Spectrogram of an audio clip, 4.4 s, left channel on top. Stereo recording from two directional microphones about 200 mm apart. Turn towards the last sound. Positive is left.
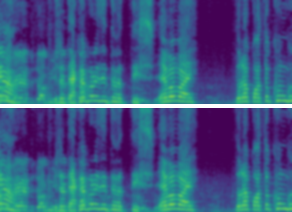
turn(degrees=0)  # may be behind; listen again after turning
